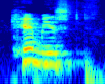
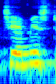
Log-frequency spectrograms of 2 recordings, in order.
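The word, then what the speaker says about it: chemist: খ্যাশিয়ার খ্যাশিয়ার হিসেব রক্ষক কেমিস্ট রসায়নবিদ এটা আবার অনেকে ভুল করে চেমিস্ট বলে ফেলে হ্যাঁ এটা দেখতে পাচ্ছেন বাংলা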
